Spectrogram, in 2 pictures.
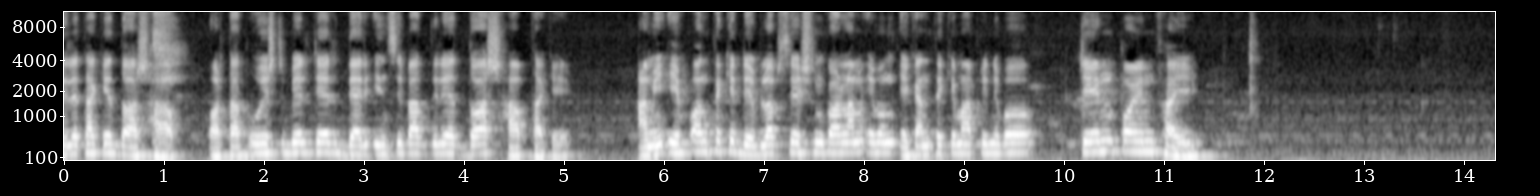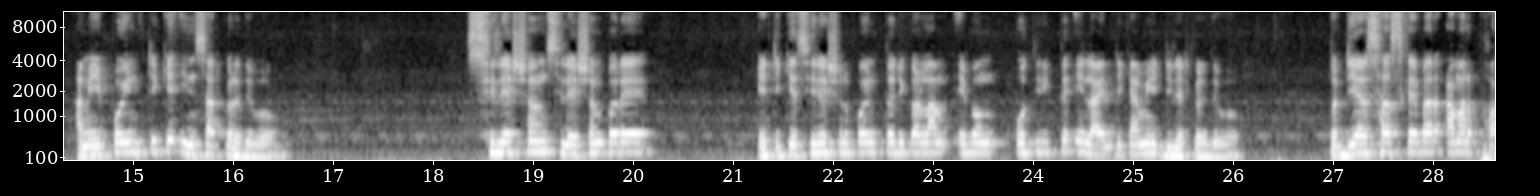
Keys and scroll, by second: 9.9 KP_1, 10.2 KP_0, 10.6 KP_Decimal, 11.9 Return, 25.7 Delete.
